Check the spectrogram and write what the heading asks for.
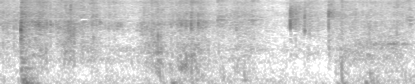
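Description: Faint, scattered footsteps on rocky, leaf-littered ground: a few soft crunches and taps.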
